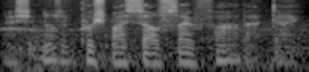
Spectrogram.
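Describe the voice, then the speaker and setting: An actor playing an earnest, humbled, dutiful warrior in a video game, speaking sincerely and haltingly. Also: male voice, deep voice, steady tone. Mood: remorseful. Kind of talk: video game cutscene dialogue. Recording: clear background ambient noise.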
